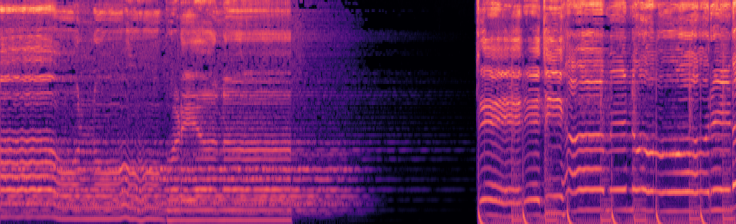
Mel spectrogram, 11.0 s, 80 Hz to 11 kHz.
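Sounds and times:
man singing long note: 0.0 - 5.7, 7.2 - 11.0
sustained musical accompaniment: 0.0 - 6.5.

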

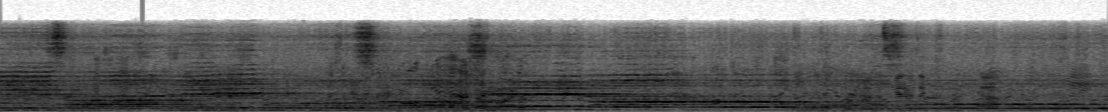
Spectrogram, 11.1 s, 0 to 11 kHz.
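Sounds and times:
orchestra and choir chords: 0.0 - 11.0.

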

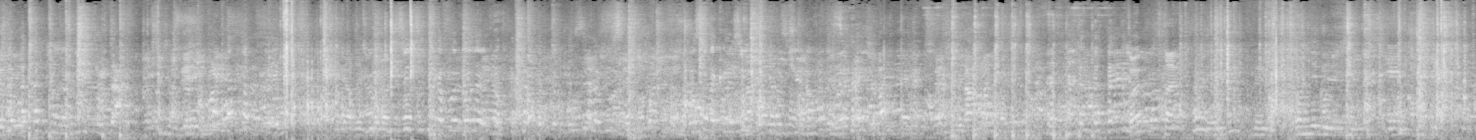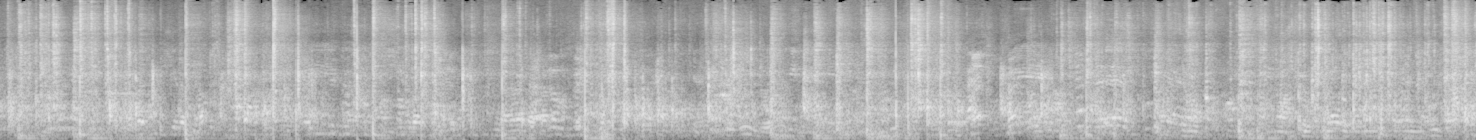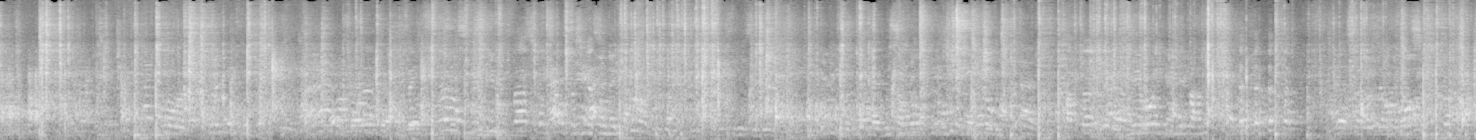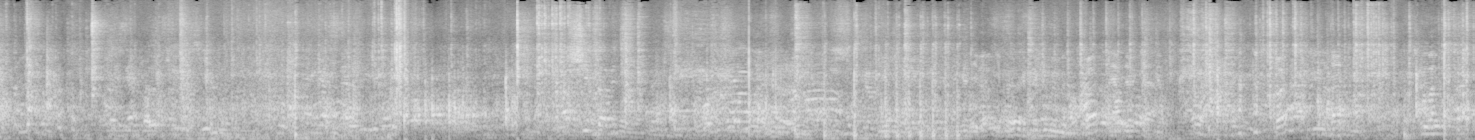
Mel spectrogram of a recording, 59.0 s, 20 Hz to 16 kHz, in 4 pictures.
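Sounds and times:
background chatter: 0.0 - 59.0
table football ball and rods clacking: 0.0 - 59.0.

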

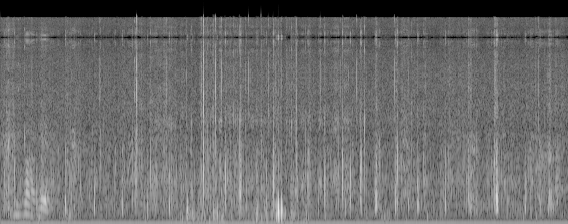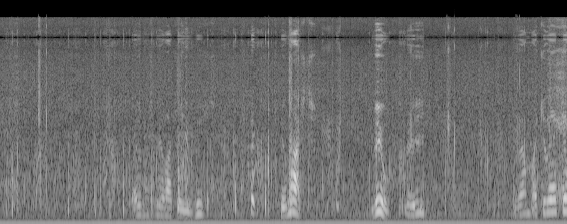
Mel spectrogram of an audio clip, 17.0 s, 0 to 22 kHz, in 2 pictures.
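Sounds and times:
footsteps of people walking: 0.0 - 17.0.

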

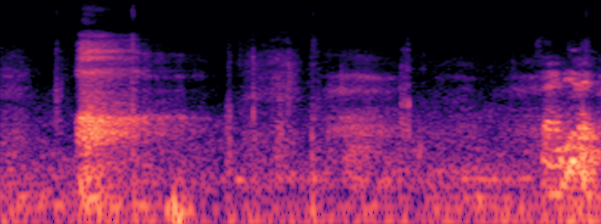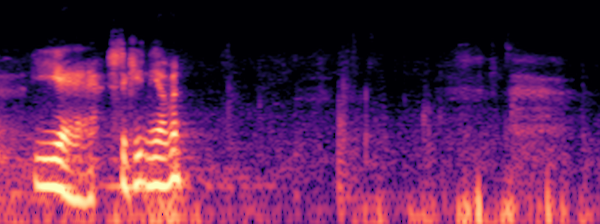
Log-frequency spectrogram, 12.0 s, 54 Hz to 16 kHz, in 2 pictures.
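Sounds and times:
footsteps on loose rubble: 0.4 - 4.6, 8.2 - 11.1
breathy exhale: 0.8 - 4.0.

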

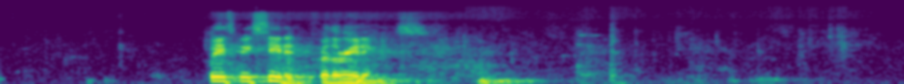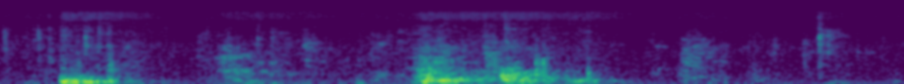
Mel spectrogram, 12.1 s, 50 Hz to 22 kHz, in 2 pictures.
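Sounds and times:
faint rustles and ticks: 2.9 - 8.8, 9.7 - 12.0.

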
